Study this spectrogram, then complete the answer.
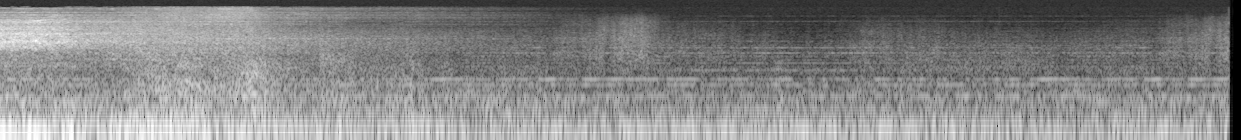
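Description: A triumphant game fanfare rings out and slowly fades.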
